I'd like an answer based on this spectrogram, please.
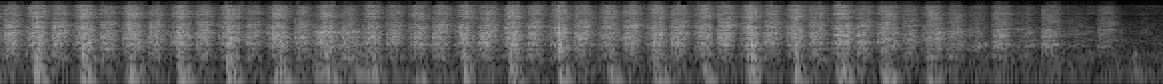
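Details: Rottweiler in labour, giving birth to puppies: fast, steady breathy panting of about two pants per second, regular and unbroken across the clip, with soft rubbing noise beneath.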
